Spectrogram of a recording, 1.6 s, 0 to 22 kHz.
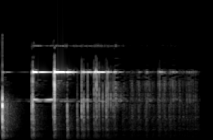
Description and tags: Silver Quarter 3
Dropping a silver quarter on a desk.
Coin, Currency, Desk, Drop, Money, Quarter, Short, Silver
